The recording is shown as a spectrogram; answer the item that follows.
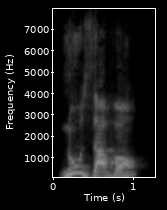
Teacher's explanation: Nous ends in S, and avons begins with A, so zavons. The S in between the two vowels U and A, so it changes to the sound Z. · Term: liaison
